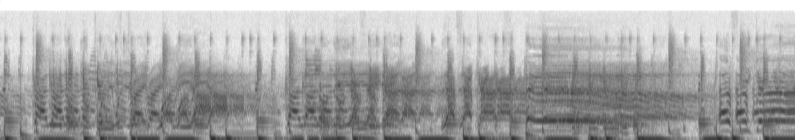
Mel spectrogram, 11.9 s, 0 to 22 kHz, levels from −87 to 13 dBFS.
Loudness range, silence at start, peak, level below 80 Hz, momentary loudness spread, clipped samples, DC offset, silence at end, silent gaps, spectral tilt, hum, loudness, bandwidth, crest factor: 2 LU; 0 s; 0 dBFS; -18 dBFS; 7 LU; under 0.1%; under 0.1%; 0 s; none; -5.5 dB/octave; none; -17 LUFS; 8.6 kHz; 14 dB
